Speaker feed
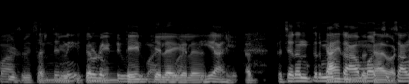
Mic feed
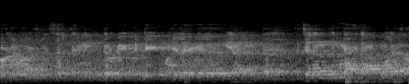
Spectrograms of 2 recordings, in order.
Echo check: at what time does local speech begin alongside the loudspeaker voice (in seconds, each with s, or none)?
none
